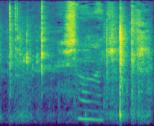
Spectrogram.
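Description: Plastic Lego bricks clicking and clattering together in a few sharp knocks, the loudest a little past the middle.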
